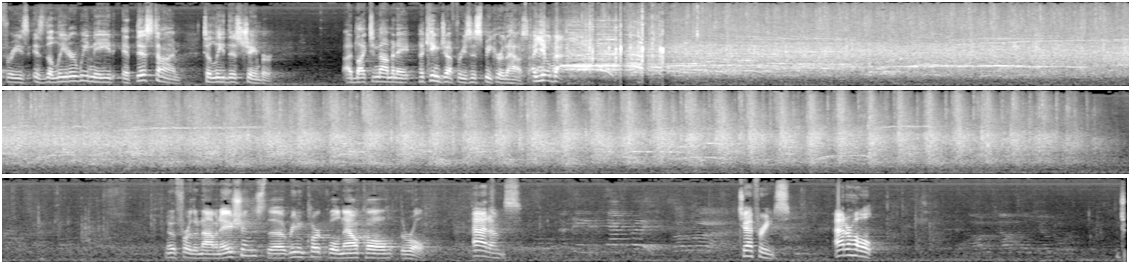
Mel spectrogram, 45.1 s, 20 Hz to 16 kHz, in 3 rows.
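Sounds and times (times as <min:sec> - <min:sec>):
crowd applauding and cheering: 0:07.1 - 0:30.3.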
